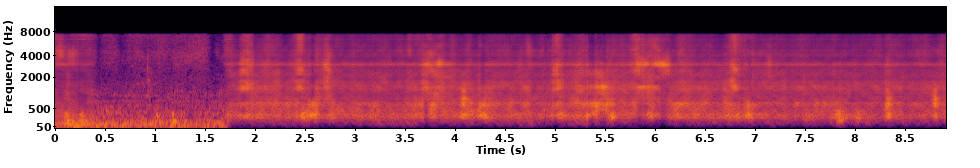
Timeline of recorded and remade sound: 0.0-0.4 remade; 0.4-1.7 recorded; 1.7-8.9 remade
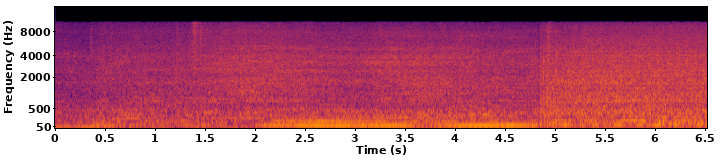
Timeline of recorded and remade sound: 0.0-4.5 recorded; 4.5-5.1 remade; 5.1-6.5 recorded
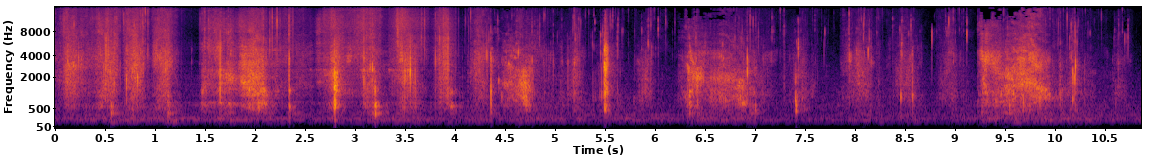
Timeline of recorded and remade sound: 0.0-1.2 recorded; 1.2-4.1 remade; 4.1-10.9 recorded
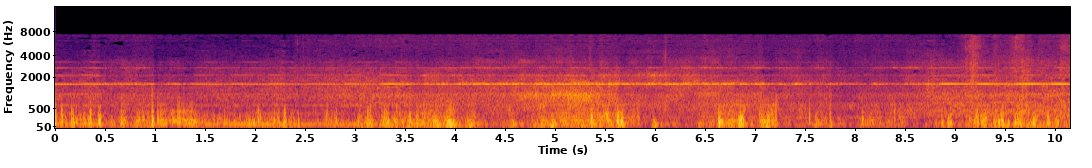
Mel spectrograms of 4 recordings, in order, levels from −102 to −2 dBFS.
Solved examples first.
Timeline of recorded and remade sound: 0.0-0.5 recorded; 0.5-1.4 remade; 1.4-3.5 recorded; 3.5-8.7 remade; 8.7-10.2 recorded

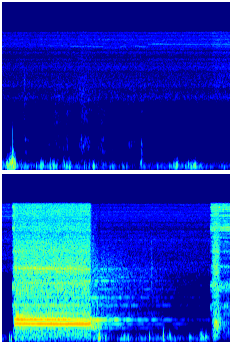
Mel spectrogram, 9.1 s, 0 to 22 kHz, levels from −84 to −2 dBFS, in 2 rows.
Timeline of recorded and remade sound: 0.0-9.1 recorded

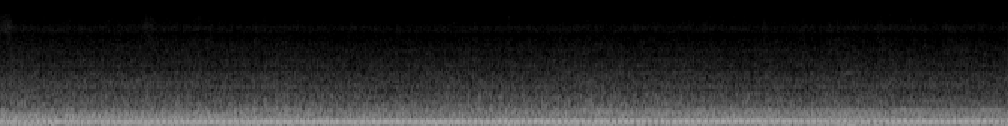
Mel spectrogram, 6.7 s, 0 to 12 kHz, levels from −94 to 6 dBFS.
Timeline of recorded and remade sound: 0.0-6.7 remade

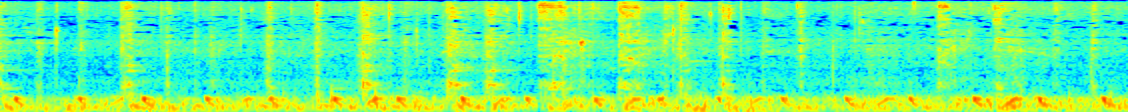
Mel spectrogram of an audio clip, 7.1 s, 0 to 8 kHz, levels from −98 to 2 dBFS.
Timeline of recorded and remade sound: 0.0-3.4 recorded; 3.4-4.2 remade; 4.2-7.1 recorded

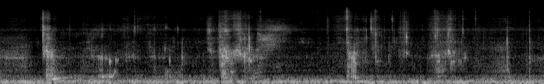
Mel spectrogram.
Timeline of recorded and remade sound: 0.0-5.4 remade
